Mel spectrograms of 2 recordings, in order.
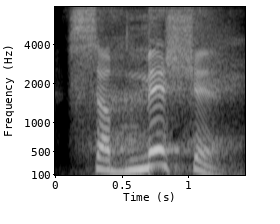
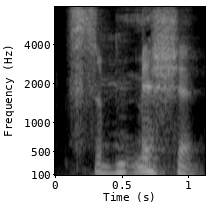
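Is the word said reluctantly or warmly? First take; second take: warmly; reluctantly. First: It is said warmly, as if welcome. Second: It is said reluctantly, as if unwelcome.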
